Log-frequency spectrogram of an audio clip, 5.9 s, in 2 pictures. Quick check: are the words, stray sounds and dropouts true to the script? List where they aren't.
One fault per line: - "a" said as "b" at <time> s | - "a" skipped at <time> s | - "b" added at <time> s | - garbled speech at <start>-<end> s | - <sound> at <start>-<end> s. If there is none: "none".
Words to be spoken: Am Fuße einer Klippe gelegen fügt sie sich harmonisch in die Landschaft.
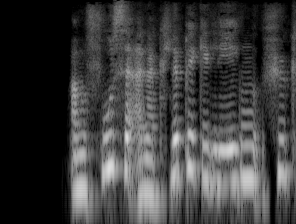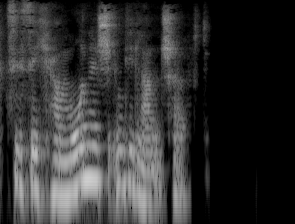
none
